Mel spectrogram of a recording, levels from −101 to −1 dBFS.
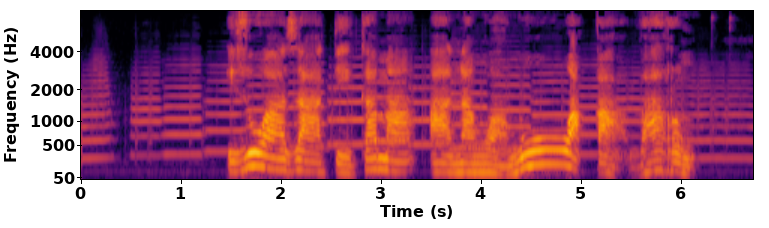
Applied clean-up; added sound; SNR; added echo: none; Trumpet; 15 dB; none.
